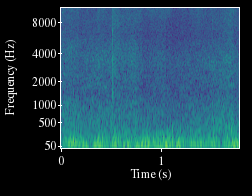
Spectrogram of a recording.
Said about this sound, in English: Wow! You won't be able to hear me. I'm dropping fantastic comedy here. And all you're going to hear is a rush of wind. And the occasional scream.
